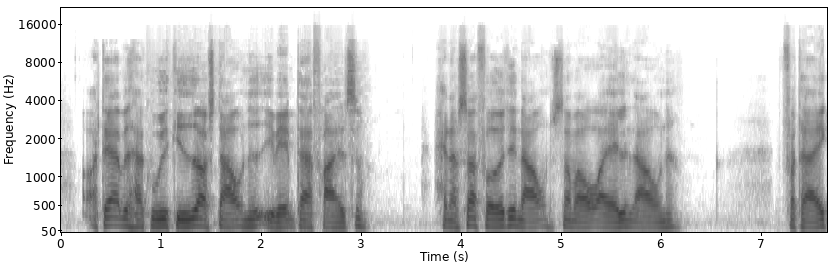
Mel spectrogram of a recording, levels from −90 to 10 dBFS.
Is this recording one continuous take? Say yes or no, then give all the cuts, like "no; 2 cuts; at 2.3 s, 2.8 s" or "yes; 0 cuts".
no; 1 cut; at 3.6 s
